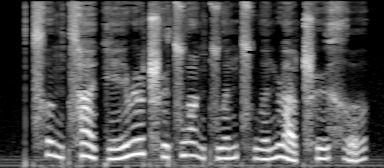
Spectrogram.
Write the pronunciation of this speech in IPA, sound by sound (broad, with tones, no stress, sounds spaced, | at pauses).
t͡sʰ ɤ˥˧ ŋ t͡sʰ a˥˩ ɪ̯ k e˧˥ ɪ̯ ɻ ɻ̩˥ ʈ͡ʂʰ ɻ̩˨ t͡s w ɑ˥˩ ŋ t͡s w ə˧˥ n t͡sʰ w ə˧˥ n ɻ ä̰˨˩ ʈ͡ʂʰ ɻ̩˧˥ x ɤ̰˨˩˦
